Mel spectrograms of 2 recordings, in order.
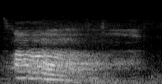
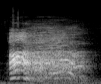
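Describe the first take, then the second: First: It sounds relaxed and calm. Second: It sounds tense and agitated.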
